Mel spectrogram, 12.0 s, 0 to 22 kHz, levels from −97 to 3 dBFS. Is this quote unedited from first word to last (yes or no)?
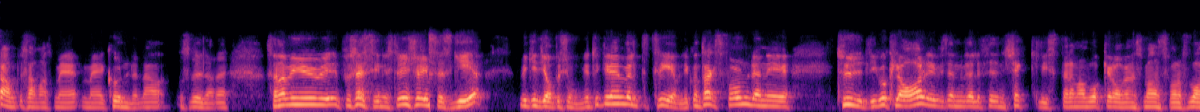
no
